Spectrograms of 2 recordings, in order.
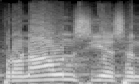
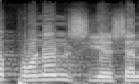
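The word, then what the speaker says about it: pronunciation: उसका प्रोनंसिएशन सही रखेंगे जैसे मैंने कहा प्रोनंसिएशन बहुत लोग क्या कहते हैं प्रोनाउंस एशन बोल देते हैं तो प्रोनाउंस एशन नहीं होता प्रोनंसिएशन होता है उसी तरीके से उच्चारण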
